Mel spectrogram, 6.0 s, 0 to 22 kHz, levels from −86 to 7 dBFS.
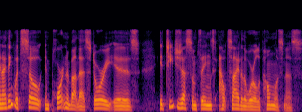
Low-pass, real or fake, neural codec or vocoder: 7.2 kHz; real; none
